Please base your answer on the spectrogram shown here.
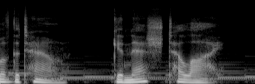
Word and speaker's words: Ganesha Talai: He looks at the name of the town, Ganesha Talai. For 25 years, he had been mispronouncing it as Ganesttoi.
